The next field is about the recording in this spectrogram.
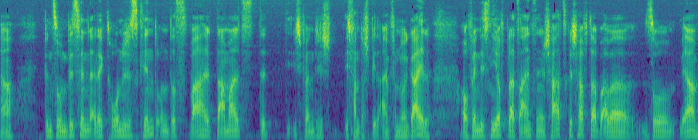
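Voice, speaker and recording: A man with fairly low pitch and an ordinary speaking voice at a moderate pace, on a very clean recording with a silent background. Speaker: video game podcast co-host. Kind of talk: casual chat.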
